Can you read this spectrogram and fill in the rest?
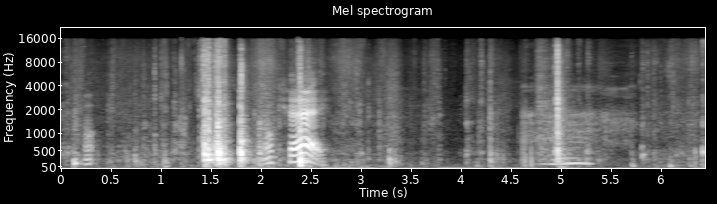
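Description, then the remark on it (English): A box package from Absurd Bird, sent by a viewer, being opened: loud bursts of tearing and crinkling paper, a few sharp rips in quick succession, then a brief scrape, with people talking quietly in between. “So can you go ahead and open this up?”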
